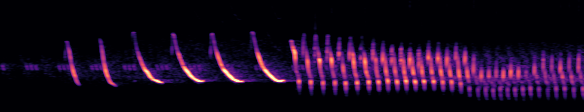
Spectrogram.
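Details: Canary delivering lively 'gacor' song to provoke replies from other canaries and to help canaries that stopped singing: five slow, clear downslurred whistles, then a fast, buzzy rolling trill that grows denser.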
